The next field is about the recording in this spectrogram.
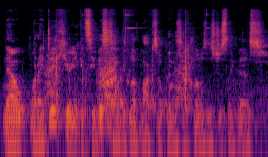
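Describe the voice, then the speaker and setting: A man talking casually through a how-to vlog in a halting, conversational way, often correcting himself. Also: deep voice, very noisy. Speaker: video creator showing a car radio install.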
